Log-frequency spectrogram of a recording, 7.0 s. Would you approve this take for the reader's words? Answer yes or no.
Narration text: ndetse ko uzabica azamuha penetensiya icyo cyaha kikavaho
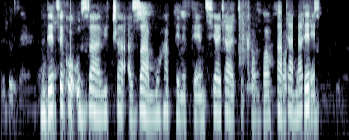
no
